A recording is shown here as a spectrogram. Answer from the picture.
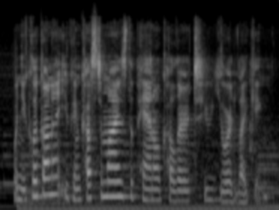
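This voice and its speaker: A woman talks at a fairly quick pace with a fairly high pitch while music plays in the background. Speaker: photographer and retoucher. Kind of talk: screen-recorded software tutorial. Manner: casual.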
